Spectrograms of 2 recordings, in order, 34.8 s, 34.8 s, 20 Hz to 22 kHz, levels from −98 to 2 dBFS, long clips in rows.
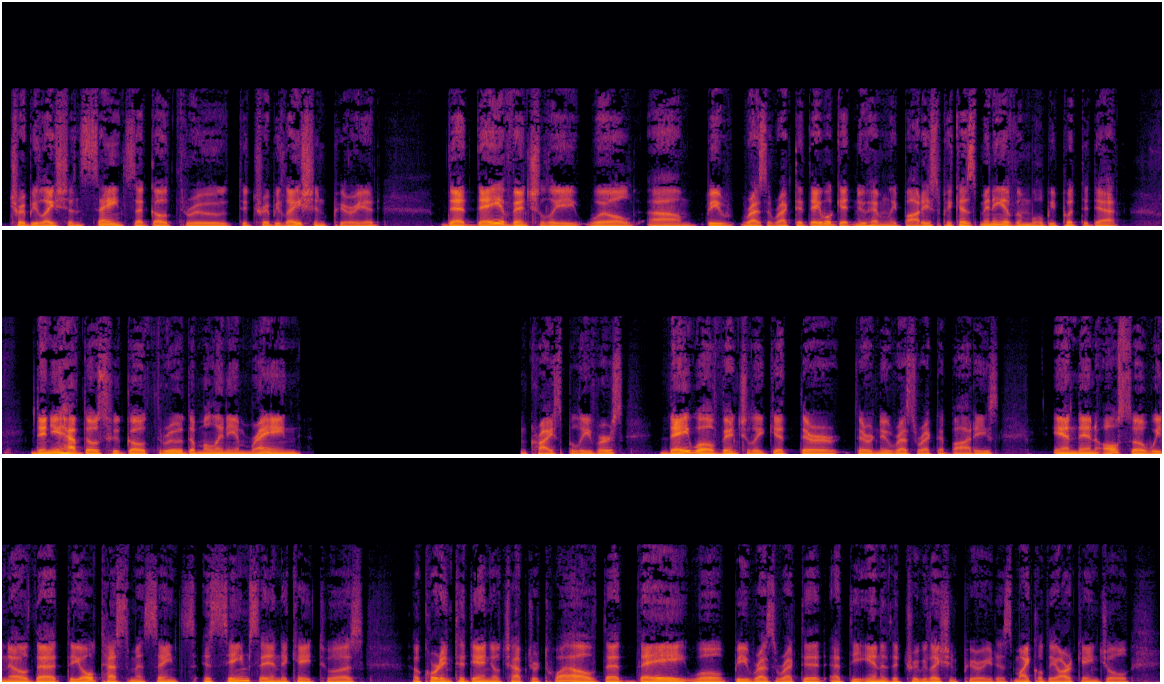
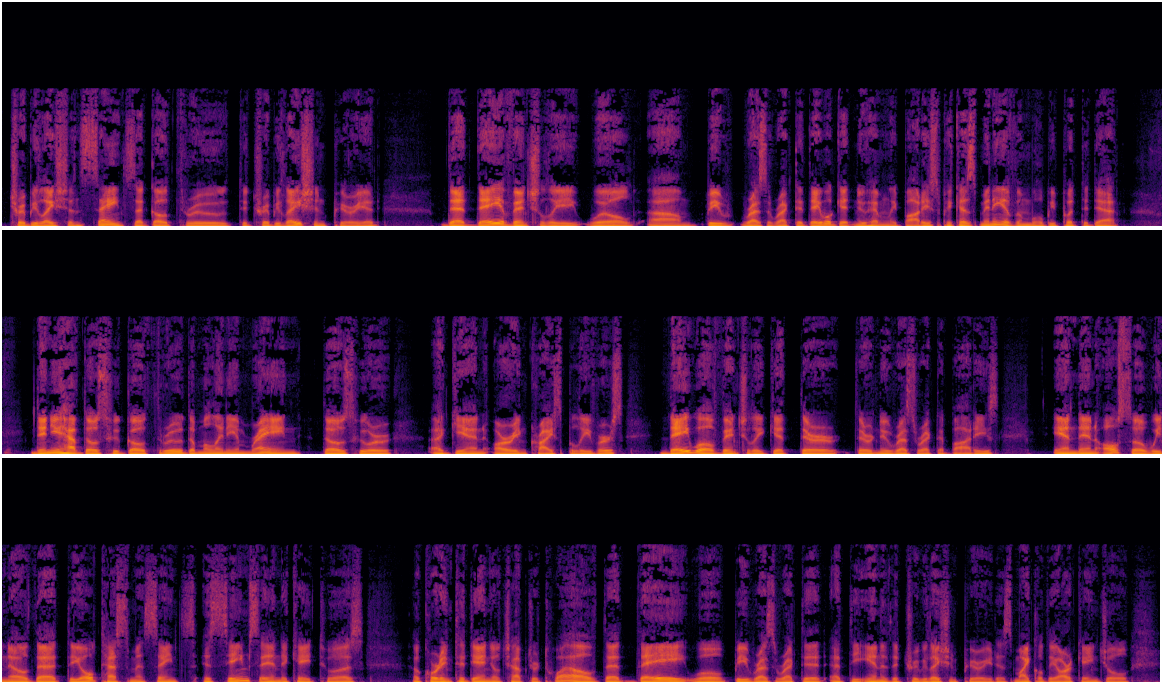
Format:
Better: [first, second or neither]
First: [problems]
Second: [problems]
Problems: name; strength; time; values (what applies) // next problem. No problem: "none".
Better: second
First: audio cutting out; at 15 s for 2 s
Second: none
